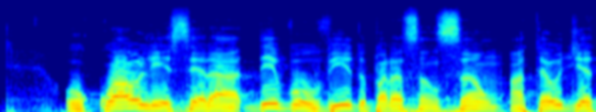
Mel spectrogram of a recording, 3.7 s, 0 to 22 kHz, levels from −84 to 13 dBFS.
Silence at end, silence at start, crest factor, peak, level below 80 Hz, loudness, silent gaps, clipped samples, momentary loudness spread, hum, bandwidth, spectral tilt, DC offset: 0 s; 0.4 s; 12 dB; -6 dBFS; -34 dBFS; -19 LUFS; none; under 0.1%; 6 LU; none; 14 kHz; -8.5 dB/octave; under 0.1%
